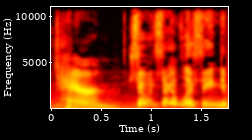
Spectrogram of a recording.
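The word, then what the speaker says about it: Tairn: I kept saying tearing, but it's like T-A-I-R-N. It's Cairn. So instead of listening to me butcher these names, I found the original video, and here it is.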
